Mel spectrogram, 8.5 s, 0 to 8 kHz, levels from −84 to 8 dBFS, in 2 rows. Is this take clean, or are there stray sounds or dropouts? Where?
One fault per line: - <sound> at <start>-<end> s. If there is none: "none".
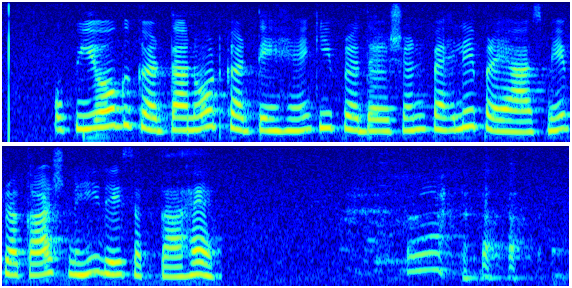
- laugh at 6.8-8.3 s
